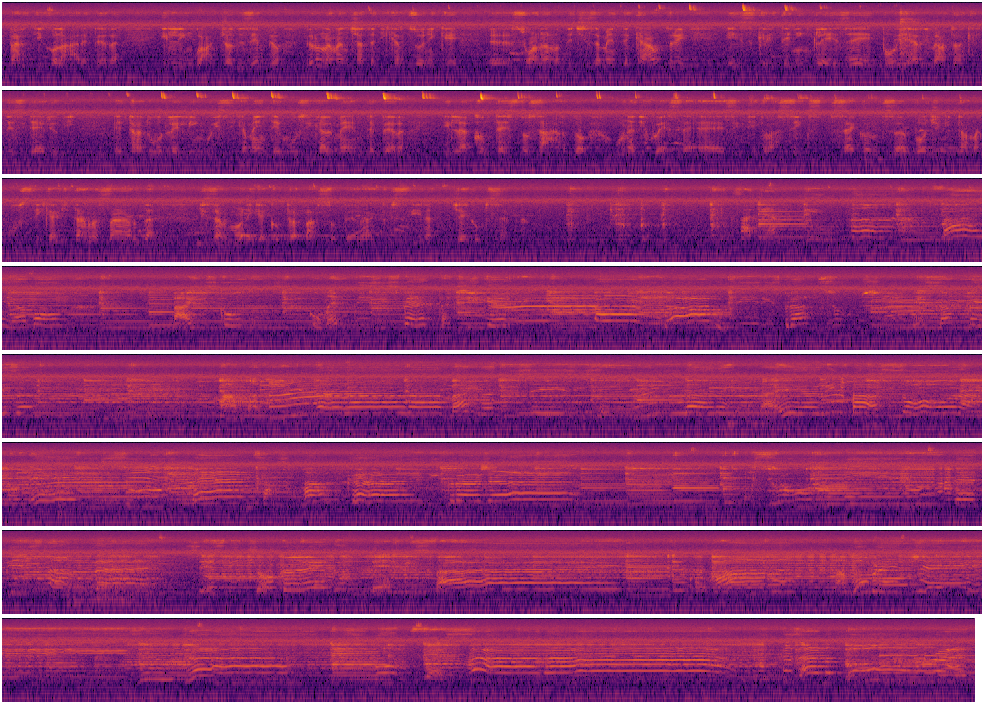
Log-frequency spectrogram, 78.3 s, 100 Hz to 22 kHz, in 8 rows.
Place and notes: {"date": "2021-04-01 23:51:00", "description": "\"Round Midnight Easter Friday on terrace with radio in the time of COVID19\": soundscape.\nChapter CLXV of Ascolto il tuo cuore, città. I listen to your heart, city\nThursday April 1st 2021. Fixed position on an internal terrace at San Salvario district Turin, One year and twenty-two days after emergency disposition due to the epidemic of COVID19. Portable transistor radio tuned on RAI RadioTre.\nStart at 11:51 p.m. end at 00:11 a.m. duration of recording 20’12”", "latitude": "45.06", "longitude": "7.69", "altitude": "245", "timezone": "Europe/Rome"}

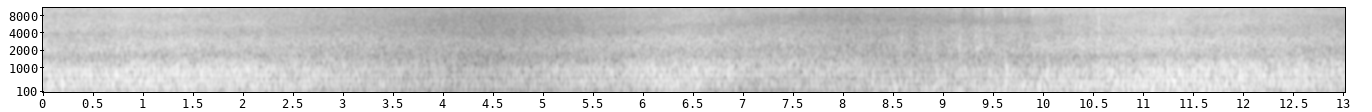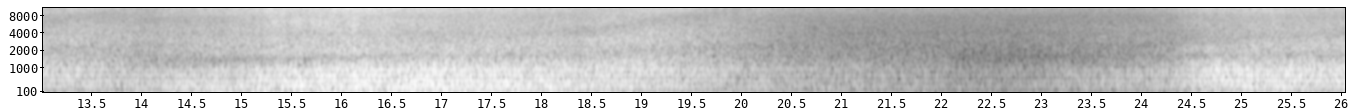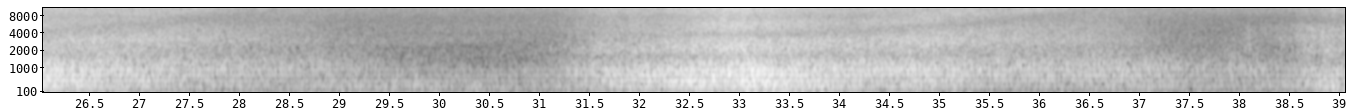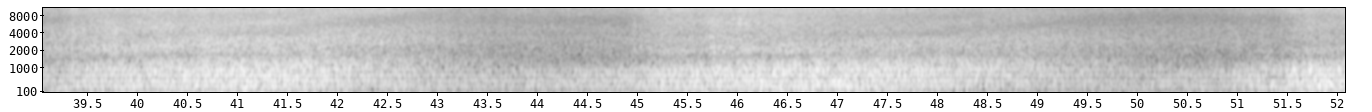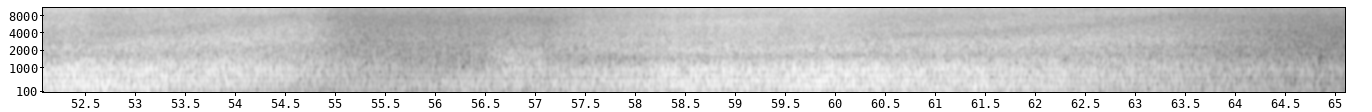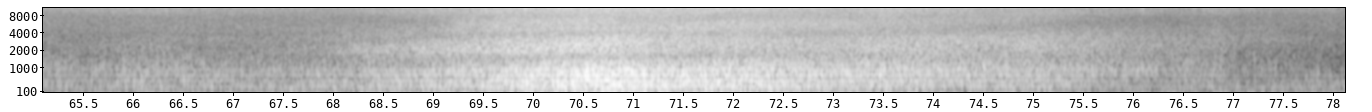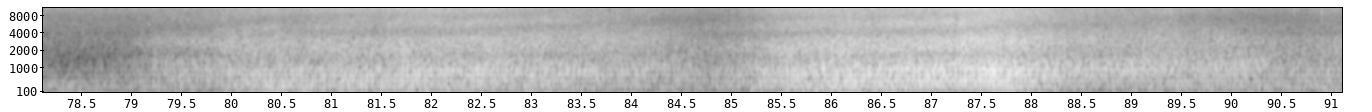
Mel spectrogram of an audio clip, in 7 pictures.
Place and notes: {"title": "Taitung City, Taiwan - At the seaside", "date": "2014-09-04 16:25:00", "description": "At the seaside, Sound of the waves, Very hot weather\nZoom H2n MS + XY", "latitude": "22.70", "longitude": "121.09", "altitude": "4", "timezone": "Asia/Taipei"}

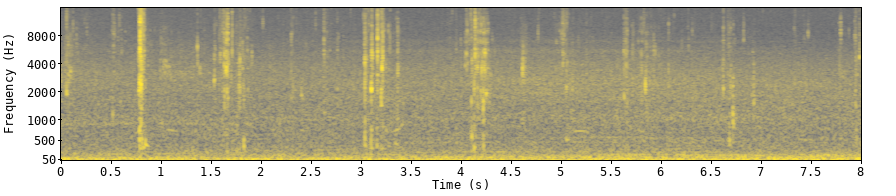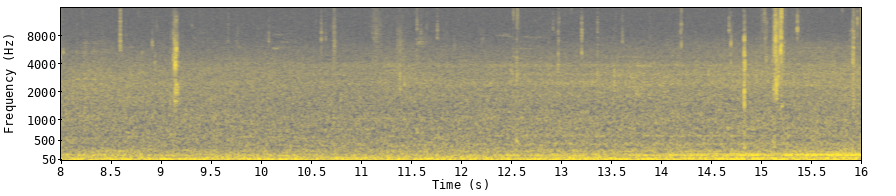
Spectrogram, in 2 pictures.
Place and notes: {"title": "Märkisches Ufer, Mitte, Berlin, Germany - along the river Spree", "date": "2015-09-02 15:22:00", "description": "lapping waves, clogs, gulls, crow, S-bahn, walking ...\nSonopoetic paths Berlin", "latitude": "52.51", "longitude": "13.41", "altitude": "38", "timezone": "Europe/Berlin"}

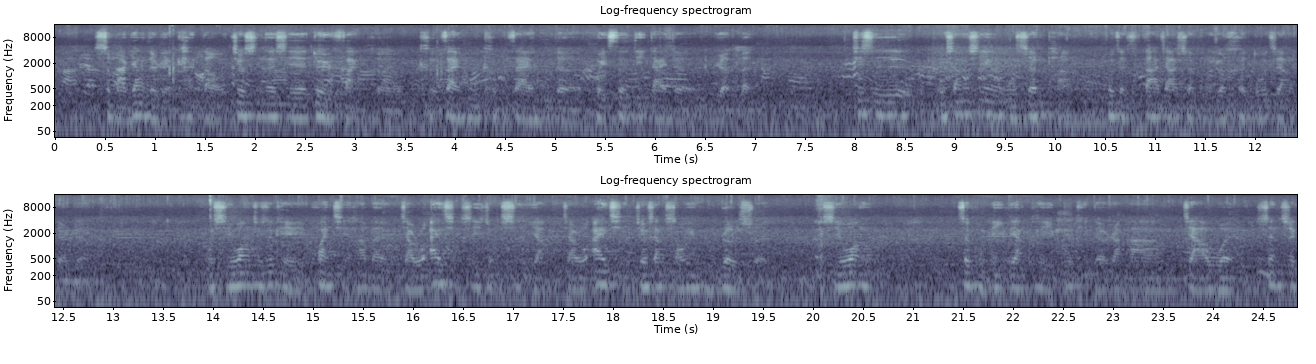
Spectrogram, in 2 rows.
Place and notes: {"title": "Zhongshan S. Rd., Taipei City - nuclear power", "date": "2013-08-09 20:05:00", "description": "Idol actor, Opposed to nuclear power plant construction, Binaural recordings", "latitude": "25.04", "longitude": "121.52", "altitude": "8", "timezone": "Asia/Taipei"}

